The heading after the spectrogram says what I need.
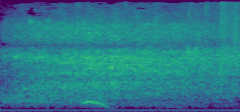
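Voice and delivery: airy, voiceless laughter; breathy laugh. Real, not acted. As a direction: laugh it out softly. Laughs after punchline.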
